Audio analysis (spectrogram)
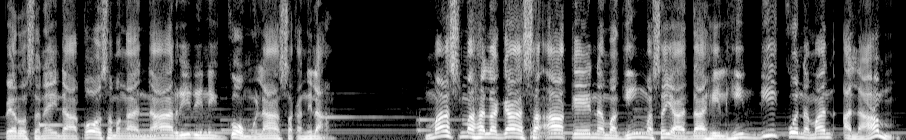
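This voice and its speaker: A man's voice: fairly high pitch, expressive, normal speed. A man narrating a scripted first-person story as a radio storyteller reading out a letter. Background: background music.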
